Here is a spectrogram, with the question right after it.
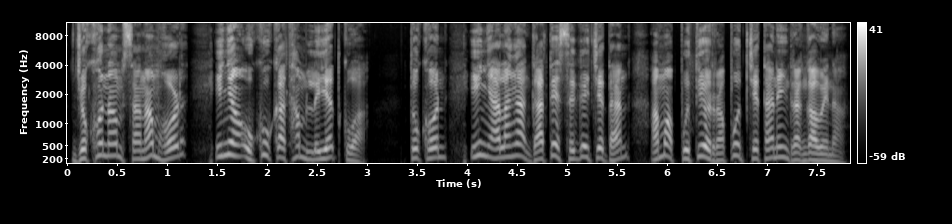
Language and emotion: Santali, angry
